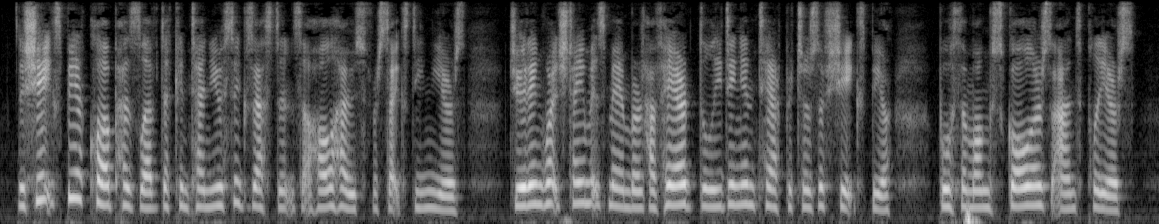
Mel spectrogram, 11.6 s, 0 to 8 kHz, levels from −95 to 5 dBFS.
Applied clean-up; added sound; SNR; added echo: none; none; none; none.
